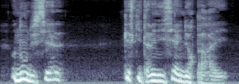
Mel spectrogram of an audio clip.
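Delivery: sudden, high-pitched exclaiming cry, outburst. He lets Margaret in through the French window, crying out. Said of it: "s'écria-t-il".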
